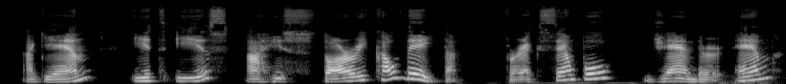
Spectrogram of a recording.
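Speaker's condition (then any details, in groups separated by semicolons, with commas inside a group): No condition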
